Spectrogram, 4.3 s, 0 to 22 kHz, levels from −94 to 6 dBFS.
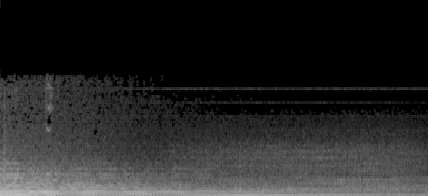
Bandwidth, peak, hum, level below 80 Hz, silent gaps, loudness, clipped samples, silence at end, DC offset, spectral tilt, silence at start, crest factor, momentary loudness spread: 13.5 kHz; -8 dBFS; none; -36 dBFS; none; -29 LUFS; under 0.1%; 0 s; under 0.1%; -6.5 dB/octave; 0 s; 20 dB; 15 LU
